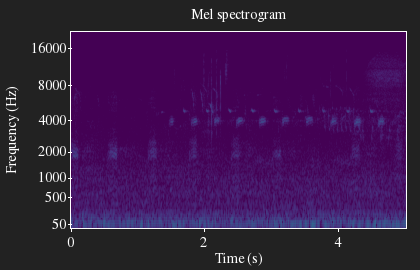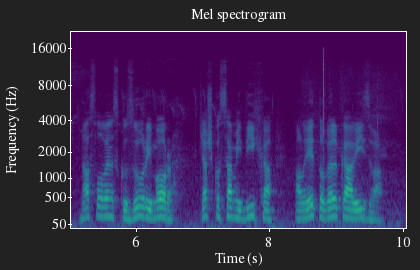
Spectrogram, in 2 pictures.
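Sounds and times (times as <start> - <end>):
short bird calls: 0.0 - 5.4
high bird chirping: 1.4 - 8.1.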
